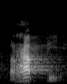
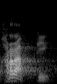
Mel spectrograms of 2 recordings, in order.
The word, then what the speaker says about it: 랍비: 정확한 발음은 랍비. 히읗 발음과 알 발음을 섞어서 발음합니다. 랍비.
